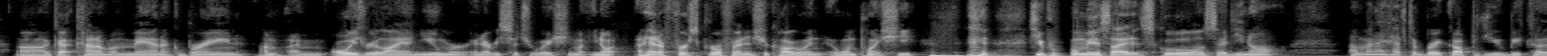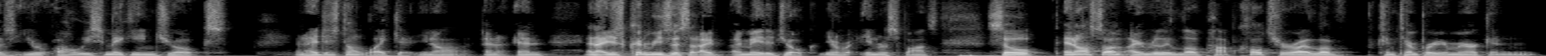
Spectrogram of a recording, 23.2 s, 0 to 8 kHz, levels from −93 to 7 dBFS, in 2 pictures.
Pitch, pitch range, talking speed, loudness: 110 Hz, 100-125 Hz, 240 wpm, -18 LUFS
